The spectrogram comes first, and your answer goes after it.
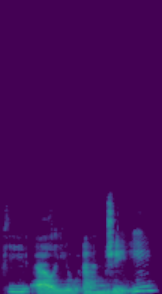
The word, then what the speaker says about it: plunge: over here for you p l u n g e i would scoop it it's closed so it's a short u and it's a silent e plunge all right what do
